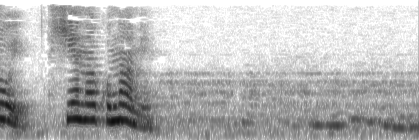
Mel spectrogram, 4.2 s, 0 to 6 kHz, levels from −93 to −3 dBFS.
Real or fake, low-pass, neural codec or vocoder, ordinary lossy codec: real; 5.4 kHz; none; MP3, 24 kbps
